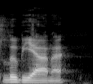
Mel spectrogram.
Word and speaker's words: Ljubljana: In my best American accent, it's Ljubljana. – Okay. – I don't think you pronounce the J. – The J is silent.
